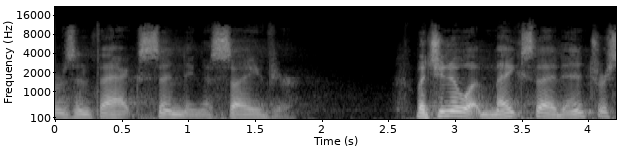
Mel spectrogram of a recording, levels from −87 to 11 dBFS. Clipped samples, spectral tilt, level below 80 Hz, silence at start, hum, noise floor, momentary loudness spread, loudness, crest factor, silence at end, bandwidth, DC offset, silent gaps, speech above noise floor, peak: under 0.1%; -5 dB/octave; -50 dBFS; 0 s; none; -66 dBFS; 8 LU; -23 LUFS; 18 dB; 0 s; 12 kHz; under 0.1%; none; 43 dB; -6 dBFS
